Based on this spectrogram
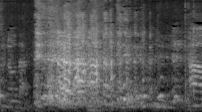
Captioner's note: people laugh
